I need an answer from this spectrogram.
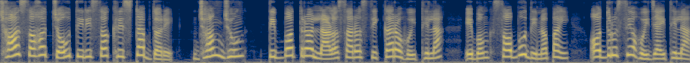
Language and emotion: Odia, neutral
